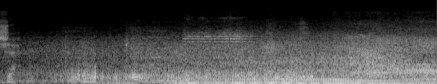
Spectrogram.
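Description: A motor vehicle's engine running steadily, a deep rumble that grows louder from about a second and a half in as it comes close along the road.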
